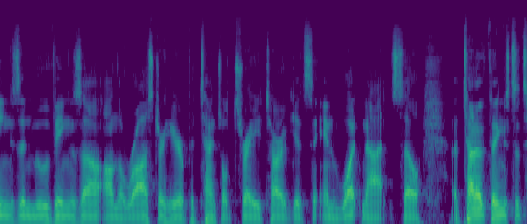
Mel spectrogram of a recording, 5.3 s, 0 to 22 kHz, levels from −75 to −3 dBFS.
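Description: No technical faults are audible anywhere in this speech recording.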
